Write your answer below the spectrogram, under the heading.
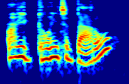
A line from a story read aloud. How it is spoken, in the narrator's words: I whispered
